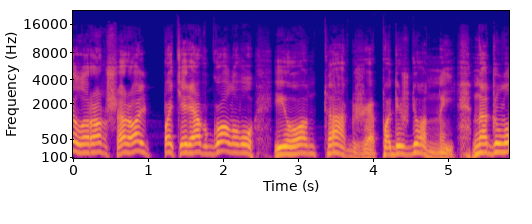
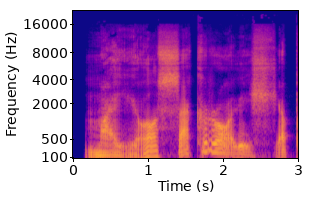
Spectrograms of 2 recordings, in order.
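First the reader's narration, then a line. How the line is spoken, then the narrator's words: Murmured. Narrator (Russian): пробормотал Роншероль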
